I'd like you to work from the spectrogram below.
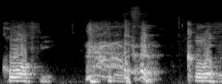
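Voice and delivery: coffee said as kʰɔɹfi with a Jersey vowel; Jersey coffee with an r-colored aw; Jersey accent coffee. Shown as a demonstration. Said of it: "let me hear you say coffee".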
